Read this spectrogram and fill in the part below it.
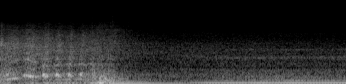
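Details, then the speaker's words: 1987 Porsche 924S with new Bosch fuel pump, warmed after idling until all cylinders fired, about 20 inHg vacuum: catches after a rough start, then settles into a steady, even idle; normal idle. "it's running so much smoother let's go for one more ride"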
